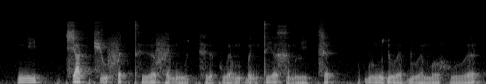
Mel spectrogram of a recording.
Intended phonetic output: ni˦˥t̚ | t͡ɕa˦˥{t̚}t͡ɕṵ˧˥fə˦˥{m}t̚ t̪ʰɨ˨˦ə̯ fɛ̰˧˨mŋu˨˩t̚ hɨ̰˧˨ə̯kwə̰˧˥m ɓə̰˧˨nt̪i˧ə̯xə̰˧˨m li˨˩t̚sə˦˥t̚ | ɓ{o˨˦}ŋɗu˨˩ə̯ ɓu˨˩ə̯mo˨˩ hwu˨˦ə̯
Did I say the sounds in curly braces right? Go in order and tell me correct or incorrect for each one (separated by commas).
incorrect, incorrect, incorrect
